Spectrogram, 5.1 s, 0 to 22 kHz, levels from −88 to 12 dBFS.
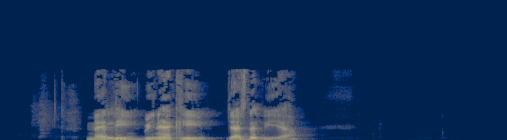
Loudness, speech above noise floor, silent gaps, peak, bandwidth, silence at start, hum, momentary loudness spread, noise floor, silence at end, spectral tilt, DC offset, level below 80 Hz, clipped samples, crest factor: -25 LUFS; 60 dB; none; -4 dBFS; 11.5 kHz; 0.9 s; none; 9 LU; -86 dBFS; 2.05 s; -3.5 dB/octave; under 0.1%; -78 dBFS; under 0.1%; 26 dB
